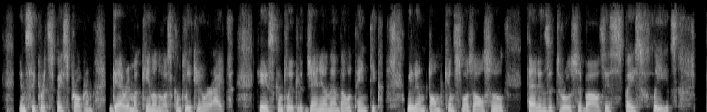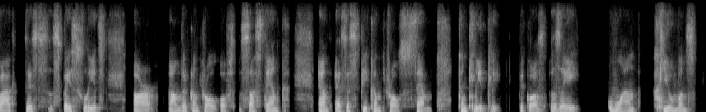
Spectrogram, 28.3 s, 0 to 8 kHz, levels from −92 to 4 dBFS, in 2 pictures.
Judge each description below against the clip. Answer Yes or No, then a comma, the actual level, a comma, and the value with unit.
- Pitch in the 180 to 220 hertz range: No, low, 135 Hz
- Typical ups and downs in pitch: No, narrow, 2.2 semitones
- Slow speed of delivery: Yes, slow, 95 wpm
